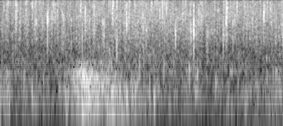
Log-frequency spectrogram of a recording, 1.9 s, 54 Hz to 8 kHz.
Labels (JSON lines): {"label": "biophony", "recorder": "SoundTrap 300"}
